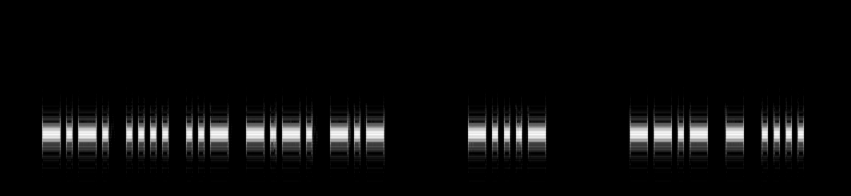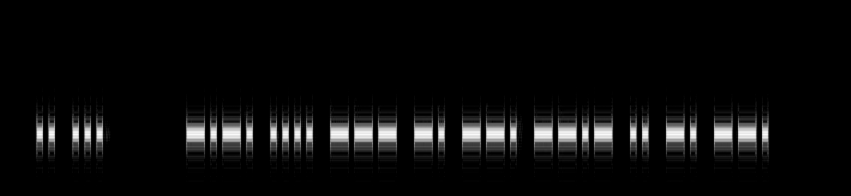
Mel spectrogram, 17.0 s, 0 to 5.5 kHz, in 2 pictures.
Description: Morse code, heard as a keyed tone, about 20 wpm, 700 Hz. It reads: CHUCK <BT> QTH IS CHONGQING
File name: UK MASTER QSOs TRAINING / 20WPM / UK MASTER QSOs 0062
